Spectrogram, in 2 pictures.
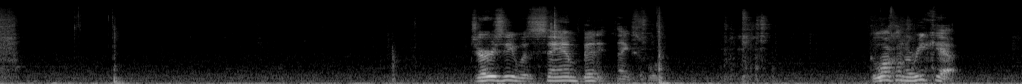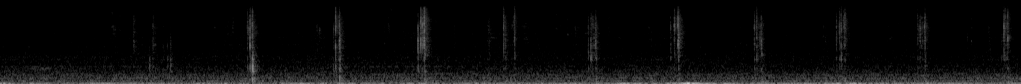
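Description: Plastic card cases click and tap together as they are handled.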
